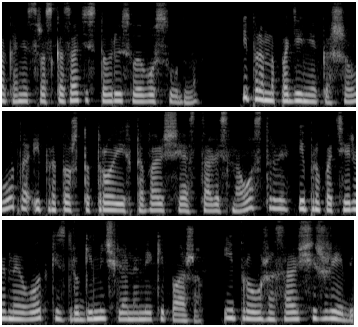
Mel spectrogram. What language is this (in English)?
Russian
